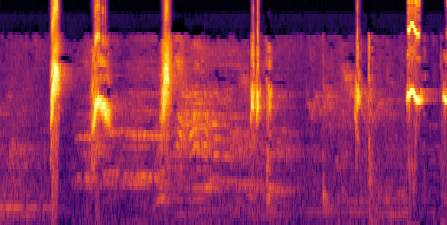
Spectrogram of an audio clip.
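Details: Fire-tailed myzornis giving sparse, separate high chirps, some sliding downward, with short pauses between them and two clear whistled notes near the end.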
